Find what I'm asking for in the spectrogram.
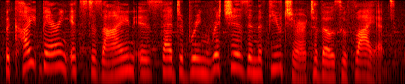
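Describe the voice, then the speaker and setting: Friendly stall vendor, voiced by a woman; bright sales pitch, music clearly behind. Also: animated, normal speed, natural voice. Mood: welcoming. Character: friendly young female kite stall vendor. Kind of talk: game voice acting.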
